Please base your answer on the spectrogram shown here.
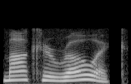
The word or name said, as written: mock-heroic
